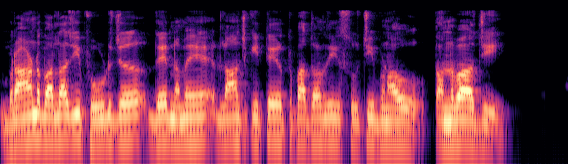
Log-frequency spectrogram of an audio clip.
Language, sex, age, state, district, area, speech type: Punjabi, male, 60+, Punjab, Ludhiana, rural, read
